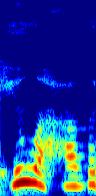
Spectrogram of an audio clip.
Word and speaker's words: शिवसागर: वैसे, ऐसा कहा जाता है कि असमिया में हर चीज 'हा' ध्वनि में बदल जाती है। इसीलिए शिवसागर 'हिवा हागर' बन गया है।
